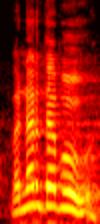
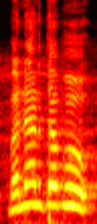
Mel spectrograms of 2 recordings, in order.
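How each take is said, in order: First: Said in the usual way. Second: A bit louder, coaxing an answer; louder call-and-response prompt; pressing repeat. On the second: Shown as a demonstration. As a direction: push the crowd to reply.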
